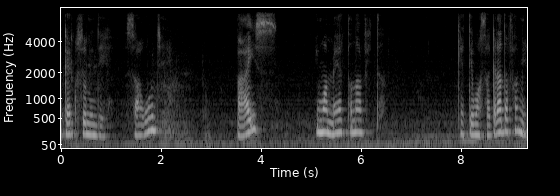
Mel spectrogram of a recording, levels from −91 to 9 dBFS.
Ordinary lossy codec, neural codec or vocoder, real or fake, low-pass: AAC, 48 kbps; none; real; 7.2 kHz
